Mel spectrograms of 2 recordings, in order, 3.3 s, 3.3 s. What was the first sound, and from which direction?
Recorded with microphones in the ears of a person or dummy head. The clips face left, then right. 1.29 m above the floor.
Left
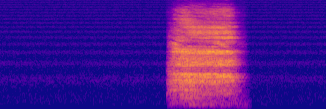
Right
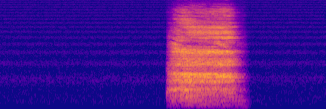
Breathing, 55° right (ahead or behind).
